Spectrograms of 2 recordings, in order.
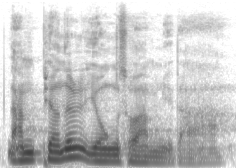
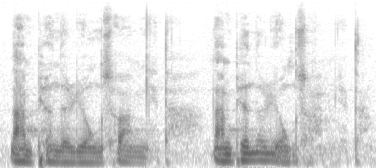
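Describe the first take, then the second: First: Slow, measured declaration; drawn-out lead-and-repeat line; lead for repetition. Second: Very soft, low murmur; hushed private repetition; inner confession. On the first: Shown as a demonstration. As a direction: say it slowly for the wives to repeat. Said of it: "여자들 먼저 따라서 합시죠". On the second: Retold or imitated. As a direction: say it under the breath, as if only in the heart. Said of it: "마음속으로 계속 말했습니다".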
